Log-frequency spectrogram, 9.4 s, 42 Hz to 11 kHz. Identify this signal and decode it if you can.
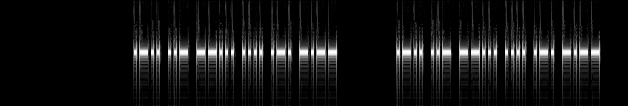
Morse code, heard as a keyed tone, about 28 wpm, 700 Hz. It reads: LU7HRY LU7HRY
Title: DXCC-100 Call Signs - 6 Characters - Repeated 3x - 28wpm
